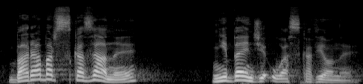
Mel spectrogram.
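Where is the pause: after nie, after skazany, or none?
after skazany. There is a pause after skazany. "A teraz postawmy przecinek. ... co oznacza śmierć"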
